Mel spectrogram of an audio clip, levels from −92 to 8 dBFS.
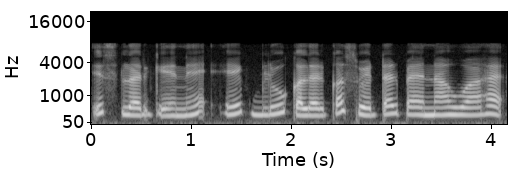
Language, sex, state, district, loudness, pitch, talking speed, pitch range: Urdu, female, Bihar, Saharsa, -15 LUFS, 245 Hz, 160 wpm, 235-275 Hz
